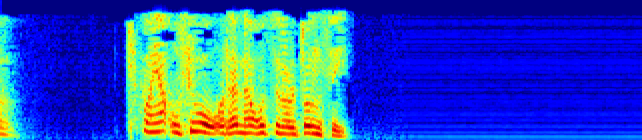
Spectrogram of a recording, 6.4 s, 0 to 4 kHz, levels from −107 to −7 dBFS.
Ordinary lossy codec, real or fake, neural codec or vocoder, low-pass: MP3, 16 kbps; fake; codec, 16 kHz, about 1 kbps, DyCAST, with the encoder's durations; 3.6 kHz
